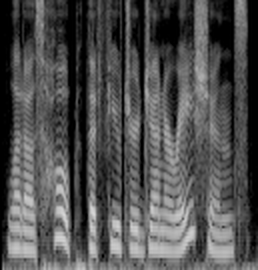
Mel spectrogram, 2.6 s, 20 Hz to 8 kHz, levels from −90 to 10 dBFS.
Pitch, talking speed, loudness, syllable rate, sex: 185 Hz, 140 wpm, -16 LUFS, 4.8 syllables/s, female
